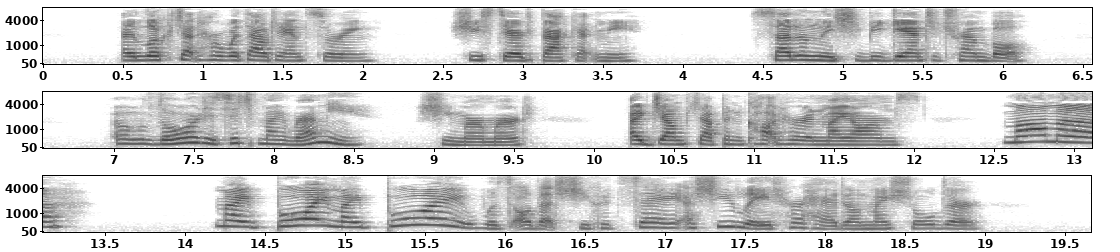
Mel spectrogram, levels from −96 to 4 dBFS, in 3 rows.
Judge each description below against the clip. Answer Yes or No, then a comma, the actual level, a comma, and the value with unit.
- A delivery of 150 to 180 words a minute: Yes, average, 160 wpm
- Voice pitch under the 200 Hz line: No, high, 210 Hz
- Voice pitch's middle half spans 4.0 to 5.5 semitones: Yes, average, 4.7 semitones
